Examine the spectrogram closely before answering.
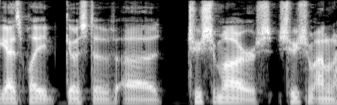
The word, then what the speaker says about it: Tsushima: know if you guys played ghost of uh two shima or shusham i don't know how to pronounce tsushima yeah yeah thank you um i should know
